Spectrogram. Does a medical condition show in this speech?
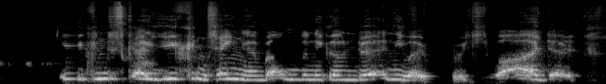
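Yes: cerebral palsy.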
